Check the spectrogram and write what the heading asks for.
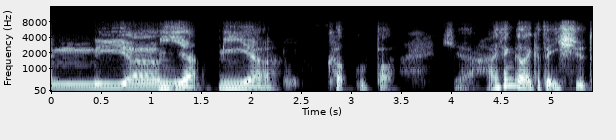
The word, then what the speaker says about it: mea culpa: Me coupla.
